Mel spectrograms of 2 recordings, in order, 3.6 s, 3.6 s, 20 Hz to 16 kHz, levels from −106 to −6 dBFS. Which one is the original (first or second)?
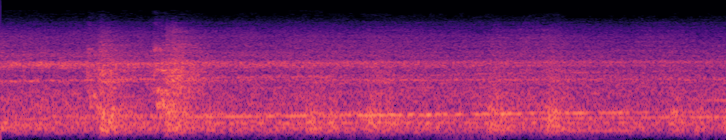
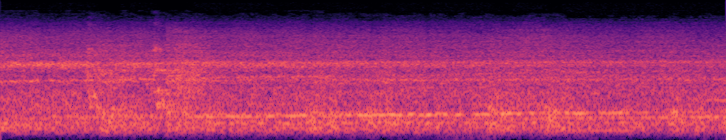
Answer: first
